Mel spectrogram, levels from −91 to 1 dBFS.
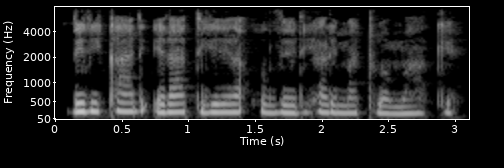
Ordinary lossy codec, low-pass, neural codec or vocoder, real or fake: none; 7.2 kHz; none; real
